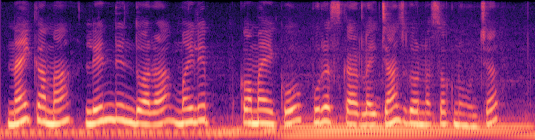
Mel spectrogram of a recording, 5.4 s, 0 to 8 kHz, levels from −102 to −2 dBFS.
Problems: constant background noise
